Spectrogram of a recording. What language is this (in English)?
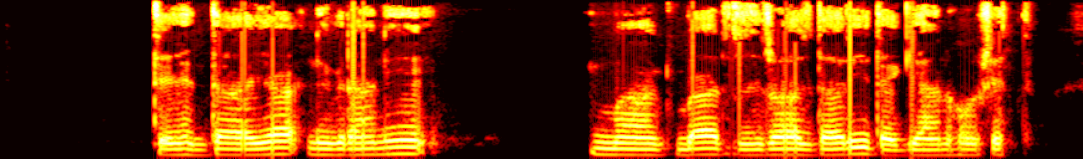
Gawri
